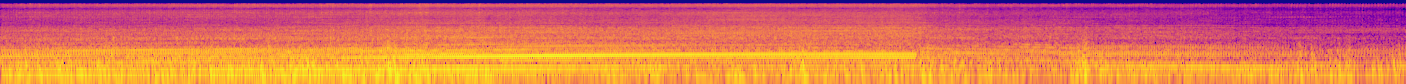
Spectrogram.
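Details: Small petrol engine running smoothly after fixing detonation, revving up and settling with no knocking or pinging; the knock had come from advanced ignition timing due to a mismade stator plate and/or flywheel, corrected by repositioning.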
